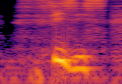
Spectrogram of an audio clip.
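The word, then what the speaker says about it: fysisch: plus tard, plus loin, que SCH, en néerlandais, on prononce juste un S à la fin. Donc le CH, voilà, on ne le prononce pas, c'est physis.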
